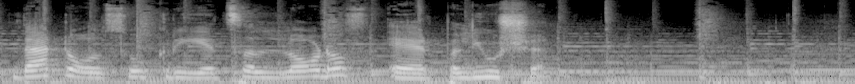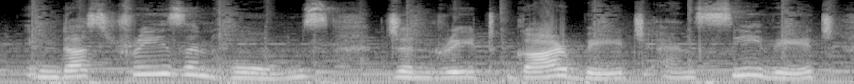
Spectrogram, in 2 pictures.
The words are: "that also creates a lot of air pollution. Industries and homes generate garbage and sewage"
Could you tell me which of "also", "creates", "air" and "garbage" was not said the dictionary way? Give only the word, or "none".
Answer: none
